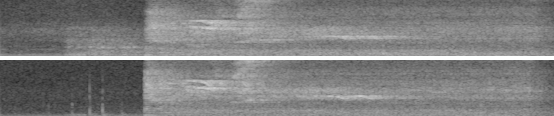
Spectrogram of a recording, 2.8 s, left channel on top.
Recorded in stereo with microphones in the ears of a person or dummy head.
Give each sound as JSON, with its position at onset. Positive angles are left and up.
{"t": 0.7, "sound": "a bird", "side_deg": -65, "distance_m": 6.0}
